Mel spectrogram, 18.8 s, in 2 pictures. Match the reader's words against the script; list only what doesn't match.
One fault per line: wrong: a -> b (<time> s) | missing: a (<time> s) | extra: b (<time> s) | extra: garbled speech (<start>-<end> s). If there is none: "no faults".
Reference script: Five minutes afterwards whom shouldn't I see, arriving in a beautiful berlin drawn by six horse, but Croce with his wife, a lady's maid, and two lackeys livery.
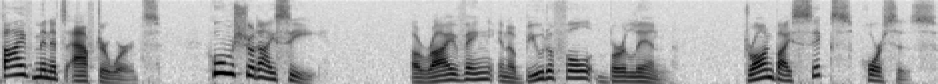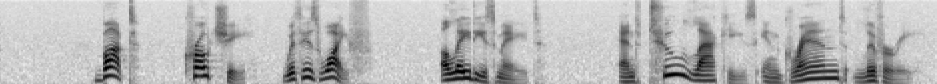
wrong: shouldn't -> should (2.3 s)
wrong: horse -> horses (8.6 s)
extra: in grand (17.0 s)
